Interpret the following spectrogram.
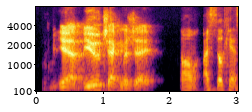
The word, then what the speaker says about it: Büyükçekmece: like everyone was so surprised, but it's called Büyükçekmece. They're Wow. C's, there's Yeah. C's and A's. It's crazy. It's like Latin and French, like deriven of the language out here. So like it's crazy. Uchekmache. Yeah, Büyükçekmece.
